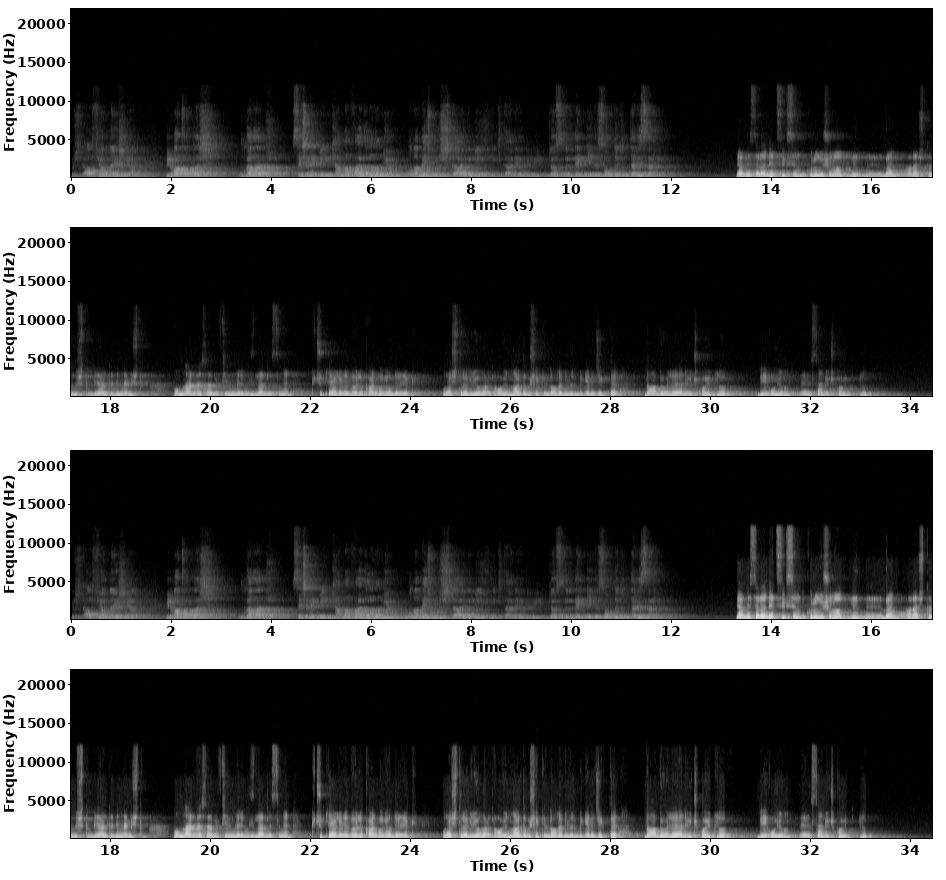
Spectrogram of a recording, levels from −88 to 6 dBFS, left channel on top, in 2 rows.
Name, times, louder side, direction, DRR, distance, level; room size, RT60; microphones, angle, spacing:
voice 1, 0.1-1.4 1.9-2.8 3.3-4.0 4.4-11.8, left 1 dB, 50° left, -7 dB, 3.8 m, -39 dB
voice 2, 13.3-21.7 22.1-24.1 24.6-28.3 28.7-30.4 30.9-33.1, right 4 dB, 45° right, 14 dB, 0.3 m, -19 dB
18.0 x 7.3 x 6.1 m, 2.1 s
head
